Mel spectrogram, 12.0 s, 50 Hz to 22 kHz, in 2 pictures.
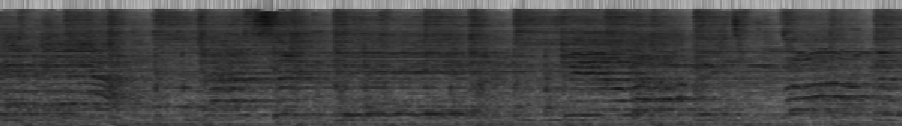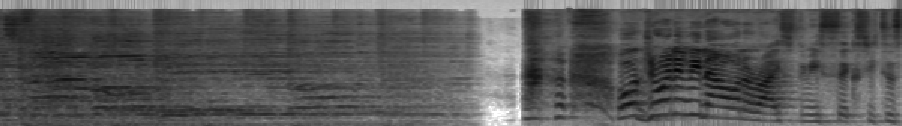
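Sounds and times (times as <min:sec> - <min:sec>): band accompaniment with steady beat: 0:00.0 - 0:08.9
cast singing a pop number: 0:00.0 - 0:09.0
lead voice singing: 0:00.0 - 0:09.2.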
